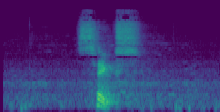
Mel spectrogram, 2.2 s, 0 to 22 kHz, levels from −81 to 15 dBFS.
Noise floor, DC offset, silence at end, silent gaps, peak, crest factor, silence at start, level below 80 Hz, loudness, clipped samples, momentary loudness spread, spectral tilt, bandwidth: -47 dBFS; under 0.1%; 0.3 s; none; -2 dBFS; 24 dB; 0.25 s; -66 dBFS; -22 LUFS; under 0.1%; 17 LU; -3 dB/octave; 16 kHz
